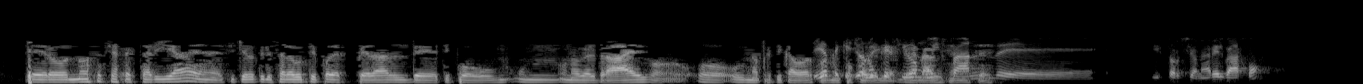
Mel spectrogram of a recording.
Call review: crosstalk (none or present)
present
